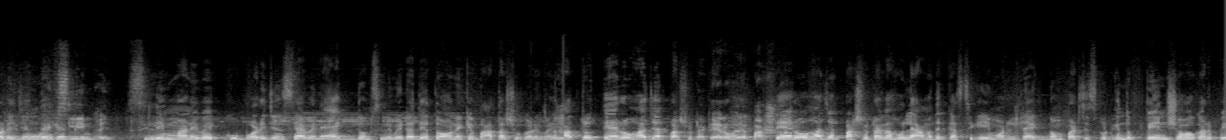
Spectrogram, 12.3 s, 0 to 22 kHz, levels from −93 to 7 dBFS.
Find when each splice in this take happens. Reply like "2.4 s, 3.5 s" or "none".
5.6 s, 11.1 s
